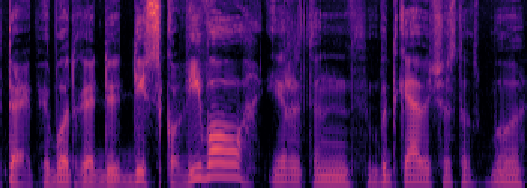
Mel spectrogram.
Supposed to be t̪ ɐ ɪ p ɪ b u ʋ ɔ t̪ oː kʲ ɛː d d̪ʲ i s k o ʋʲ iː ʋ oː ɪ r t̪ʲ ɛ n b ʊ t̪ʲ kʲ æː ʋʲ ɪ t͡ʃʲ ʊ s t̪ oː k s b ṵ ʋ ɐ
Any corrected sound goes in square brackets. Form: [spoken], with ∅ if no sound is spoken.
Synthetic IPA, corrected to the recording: t̪ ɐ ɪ p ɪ b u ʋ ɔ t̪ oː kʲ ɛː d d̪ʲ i s k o ʋʲ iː ʋ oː ɪ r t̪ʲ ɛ n b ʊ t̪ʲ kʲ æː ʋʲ ɪ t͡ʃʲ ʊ s t̪ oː k s b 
